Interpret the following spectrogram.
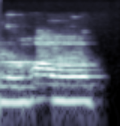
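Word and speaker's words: אלהיו: Okay, so in this case, that yud is silent. It's there for changing the nature of the word. Oh, make it Elohav.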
